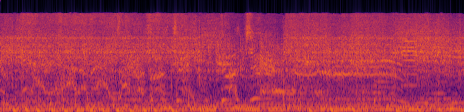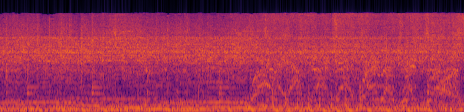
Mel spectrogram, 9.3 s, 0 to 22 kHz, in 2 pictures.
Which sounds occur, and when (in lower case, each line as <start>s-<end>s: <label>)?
0.0s-9.2s: music
7.1s-9.2s: shout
